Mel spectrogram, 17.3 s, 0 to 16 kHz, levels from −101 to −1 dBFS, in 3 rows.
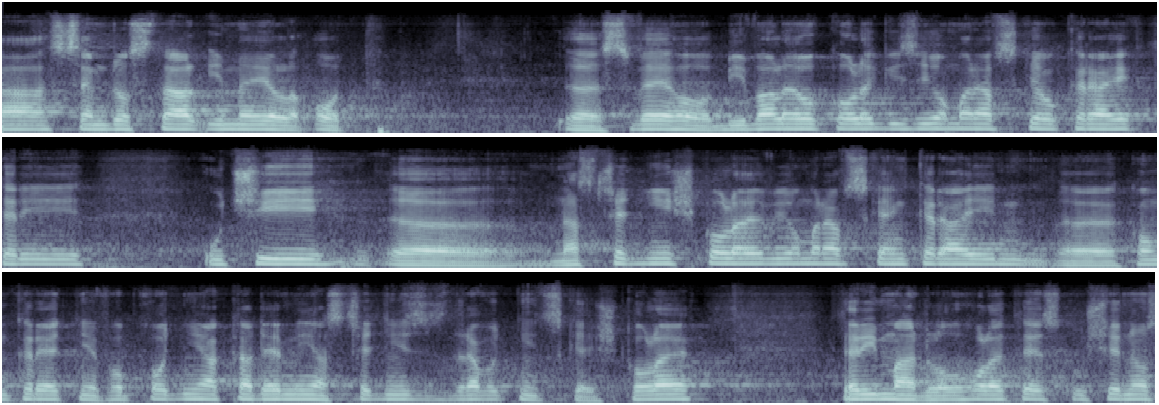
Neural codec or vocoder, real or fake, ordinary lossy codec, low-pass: none; real; Opus, 32 kbps; 10.8 kHz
